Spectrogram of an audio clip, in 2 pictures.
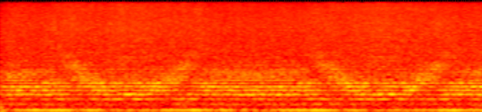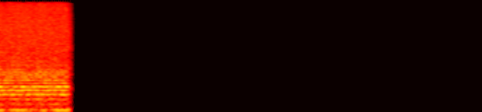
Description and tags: multisampled Reese made with Massive+Cyanphase Vdist+various other stuff
processed, distorted, reese, hard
